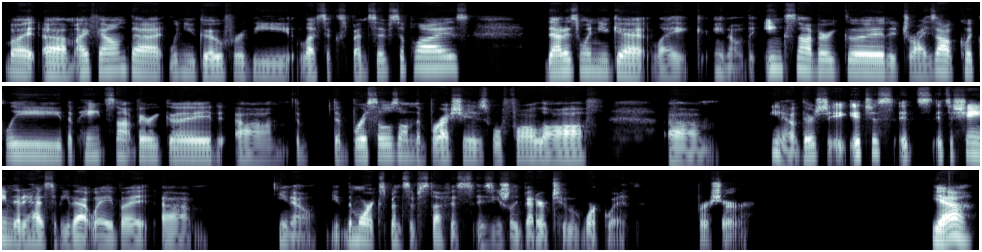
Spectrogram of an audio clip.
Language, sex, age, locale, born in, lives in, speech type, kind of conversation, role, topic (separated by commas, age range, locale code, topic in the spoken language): English, female, 35-39, en-US, Germany, United States, conversation, podcast, guest, What role do hobbies play in shaping who we are and what we enjoy?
